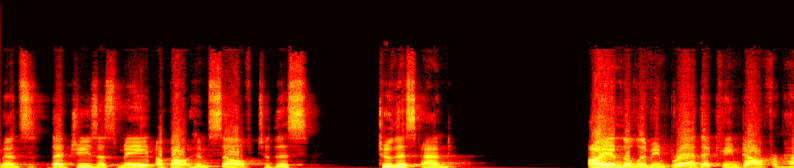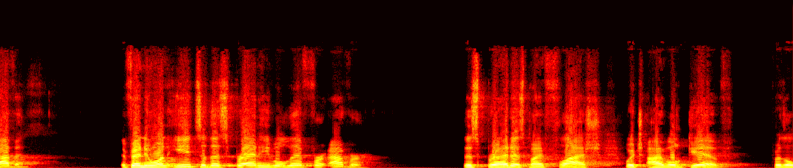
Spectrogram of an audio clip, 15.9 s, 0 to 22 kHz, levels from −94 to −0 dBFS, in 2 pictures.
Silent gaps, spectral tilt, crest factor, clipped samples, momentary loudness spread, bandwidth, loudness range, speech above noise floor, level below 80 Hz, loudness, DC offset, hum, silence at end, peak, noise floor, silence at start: none; -5.5 dB/octave; 16 dB; under 0.1%; 12 LU; 15.5 kHz; 3 LU; 68 dB; -54 dBFS; -17 LUFS; under 0.1%; none; 0 s; -2 dBFS; -84 dBFS; 0 s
